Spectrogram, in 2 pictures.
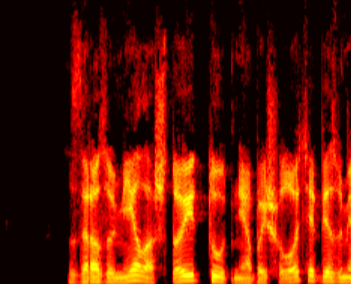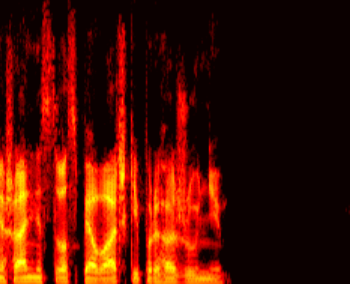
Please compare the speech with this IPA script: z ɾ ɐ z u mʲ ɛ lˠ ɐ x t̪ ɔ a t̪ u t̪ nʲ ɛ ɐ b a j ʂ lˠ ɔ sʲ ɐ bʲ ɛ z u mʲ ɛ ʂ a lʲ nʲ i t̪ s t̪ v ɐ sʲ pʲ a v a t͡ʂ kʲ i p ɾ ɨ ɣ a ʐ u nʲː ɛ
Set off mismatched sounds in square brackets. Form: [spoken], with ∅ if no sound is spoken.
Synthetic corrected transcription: z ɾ ɐ z u mʲ ɛ lˠ ɐ [ʂ] t̪ ɔ [i] t̪ u t̪ nʲ ɛ ɐ b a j ʂ lˠ ɔ sʲ ɐ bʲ ɛ z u mʲ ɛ ʂ a lʲ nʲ i t̪ s t̪ v ɐ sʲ pʲ a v a t͡ʂ kʲ i p ɾ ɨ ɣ a ʐ u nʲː [i]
